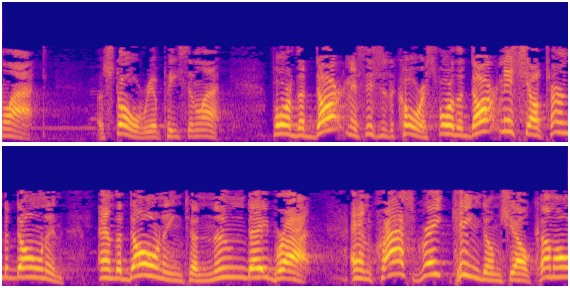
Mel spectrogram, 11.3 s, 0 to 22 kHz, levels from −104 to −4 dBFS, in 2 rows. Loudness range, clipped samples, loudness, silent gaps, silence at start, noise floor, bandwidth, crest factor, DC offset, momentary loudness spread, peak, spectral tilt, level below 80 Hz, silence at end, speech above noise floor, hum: 4 LU; under 0.1%; -18 LUFS; none; 0 s; -54 dBFS; 6.2 kHz; 16 dB; under 0.1%; 13 LU; -2 dBFS; -5 dB/octave; -68 dBFS; 0 s; 37 dB; none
